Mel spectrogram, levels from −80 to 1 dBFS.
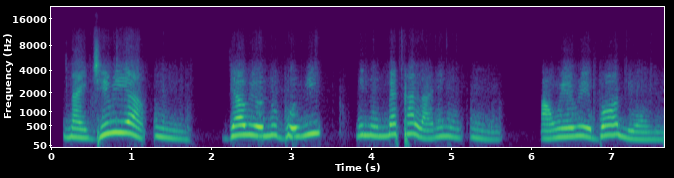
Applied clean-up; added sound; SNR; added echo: neural mask model RNNoise.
